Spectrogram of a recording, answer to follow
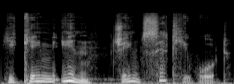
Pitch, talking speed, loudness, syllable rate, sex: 125 Hz, 180 wpm, -19 LUFS, 3.2 syllables/s, male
